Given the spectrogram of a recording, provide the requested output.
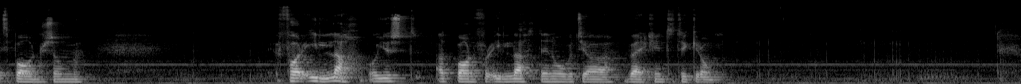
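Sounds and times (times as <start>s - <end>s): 
speech: 0.0s - 1.0s, 2.8s - 7.3s
cat purring: 1.6s - 3.7s, 6.8s - 10.2s.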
